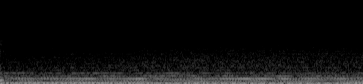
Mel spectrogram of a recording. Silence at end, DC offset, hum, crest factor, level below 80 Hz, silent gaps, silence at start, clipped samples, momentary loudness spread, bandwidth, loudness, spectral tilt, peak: 0 s; under 0.1%; none; 14 dB; -38 dBFS; none; 0 s; under 0.1%; 3 LU; 5.8 kHz; -41 LUFS; -9.5 dB/octave; -22 dBFS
